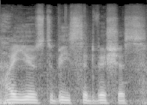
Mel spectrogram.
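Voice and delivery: indistinct, half-to-himself mumbling. Retelling what a man said while looking at the monitor, imitating his mumble. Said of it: "he was mumbling".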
